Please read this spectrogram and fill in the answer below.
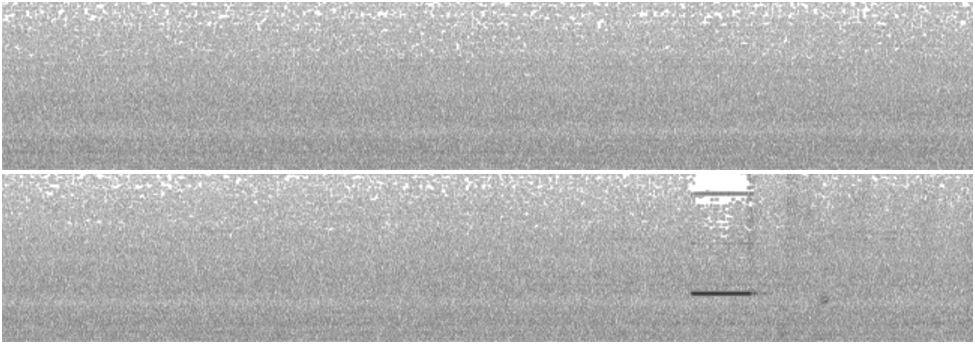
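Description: Steady hum of a LASIK femtosecond laser system and its cooling, with faint steady tones, while the laser cuts the corneal flap; near the end a single high electronic beep sounds for about half a second.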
